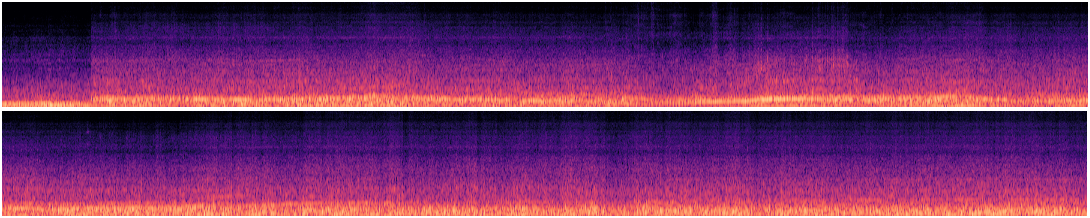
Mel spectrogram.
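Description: Snowmobile engine running under way, its pitch rising and falling with the throttle. It dips to its lowest about eight seconds in, then climbs and holds a higher, steadier note through the last third.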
